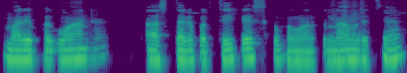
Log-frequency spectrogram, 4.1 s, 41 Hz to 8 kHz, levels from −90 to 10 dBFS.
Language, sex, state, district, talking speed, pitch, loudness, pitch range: Hindi, male, Bihar, Sitamarhi, 190 wpm, 110 Hz, -27 LUFS, 105-120 Hz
